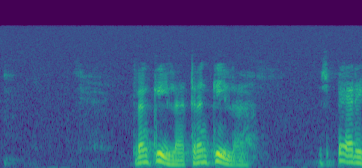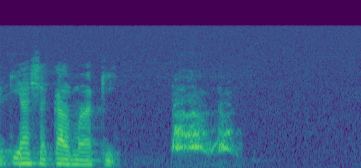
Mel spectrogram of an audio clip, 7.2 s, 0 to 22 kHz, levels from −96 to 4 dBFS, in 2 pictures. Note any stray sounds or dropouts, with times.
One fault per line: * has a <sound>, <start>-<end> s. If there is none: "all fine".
* has a bark, 5.3-6.1 s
